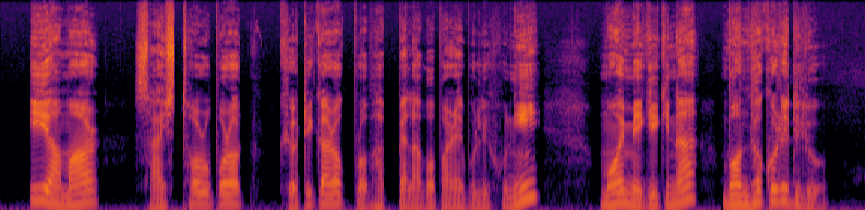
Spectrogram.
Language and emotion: Assamese, fearful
